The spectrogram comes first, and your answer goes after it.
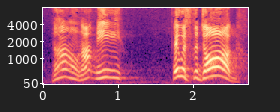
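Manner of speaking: lightly voiced child blaming the dog; child denying.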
